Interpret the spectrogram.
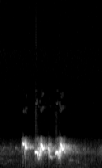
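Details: Diyala bulbul giving a short 'lisanat' song phrase: a sharp first note, then a tumbling run of mellow warbles with one brief gap, over faint background hiss.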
